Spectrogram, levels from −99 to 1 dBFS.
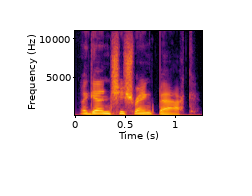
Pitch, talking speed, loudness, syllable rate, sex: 205 Hz, 190 wpm, -14 LUFS, 4.4 syllables/s, female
